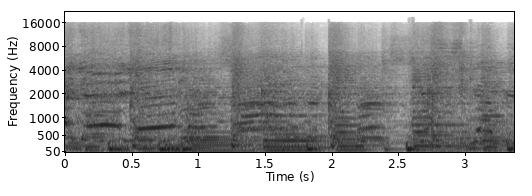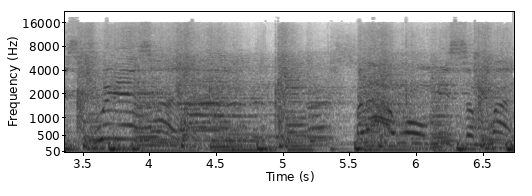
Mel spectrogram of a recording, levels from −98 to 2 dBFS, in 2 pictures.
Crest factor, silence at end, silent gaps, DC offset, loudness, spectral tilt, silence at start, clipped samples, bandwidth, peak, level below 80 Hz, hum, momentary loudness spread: 12 dB; 0 s; none; under 0.1%; -16 LUFS; -5 dB/octave; 0 s; under 0.1%; 17 kHz; -4 dBFS; -34 dBFS; none; 4 LU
